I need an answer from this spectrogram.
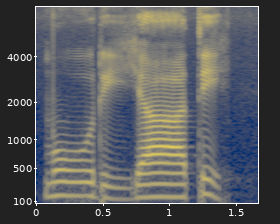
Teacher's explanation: را کی زیر کو لمبا نہیں کرنا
